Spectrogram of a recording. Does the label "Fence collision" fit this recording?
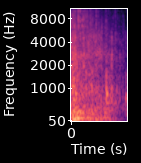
Yes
